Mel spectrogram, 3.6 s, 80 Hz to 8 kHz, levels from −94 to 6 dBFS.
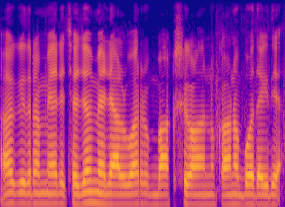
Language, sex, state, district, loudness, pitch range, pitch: Kannada, male, Karnataka, Koppal, -15 LUFS, 130-140 Hz, 135 Hz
